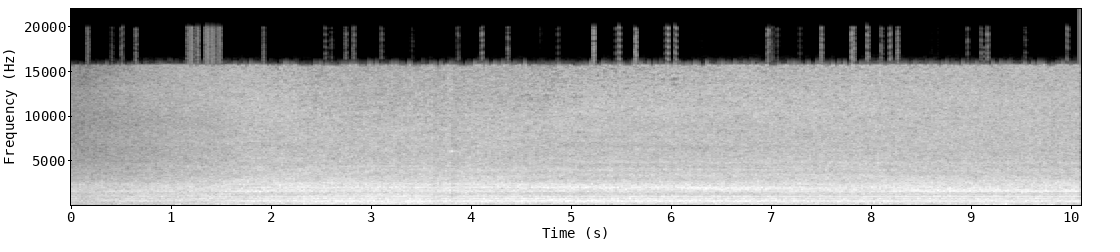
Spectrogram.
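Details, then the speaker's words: Cooling fan on Kawasaki KZ 650cc shifter kart motor: steady even whoosh with faint constant hum, no rattle or scraping; good cold airflow. "oh yeah we're getting some good airflow I can feel it all the way out to here it's like really cold air"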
